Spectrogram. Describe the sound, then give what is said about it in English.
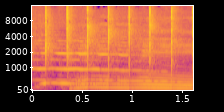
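A quick, even run of about eight hand claps in a studio by the host, a PR person and a producer welcoming comedian Dane Baptiste, sharp and fairly loud, over a drawn-out vocal cheer that holds a steady pitch beneath them. “That was just me clapping.”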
